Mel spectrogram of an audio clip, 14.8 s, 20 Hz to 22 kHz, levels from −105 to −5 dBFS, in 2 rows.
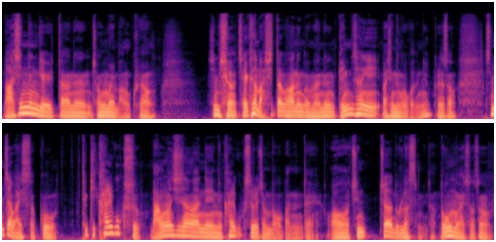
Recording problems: none

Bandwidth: 15 kHz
